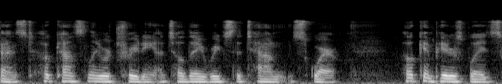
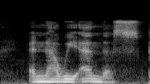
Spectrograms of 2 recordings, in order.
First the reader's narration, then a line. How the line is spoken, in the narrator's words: Peter growled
